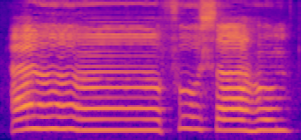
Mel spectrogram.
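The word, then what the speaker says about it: أَنفُسَهُمْ: Anfusahum. Di sini ada nun sukun menghadapi huruf fa ya. Bacanya ikhfa hakiki ya. Harus dibaca assamar dan ditahan dua harakat. Anfusahum.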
